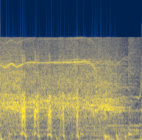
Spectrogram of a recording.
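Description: A studio audience at a radio station, during the program Inside the Industry, cheers and whoops loudly and continuously, with excited shouts rising and falling through a dense wall of crowd noise.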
